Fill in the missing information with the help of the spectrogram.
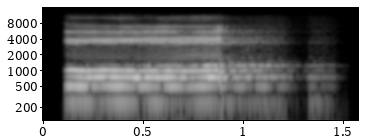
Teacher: ये मोटा हरूफ है, हम होंठों को गोल करके पढ़ेंगे और इसको मोटा करके भी पढ़ेंगे · नेक्स्ट है दाल, इसकी अदायगी क्या है कि आपकी जुबान की नोक जो है वो सामने वाले दोनों दांतों के पीछे टच हो, तब ये वर्ड अदा होंगे।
